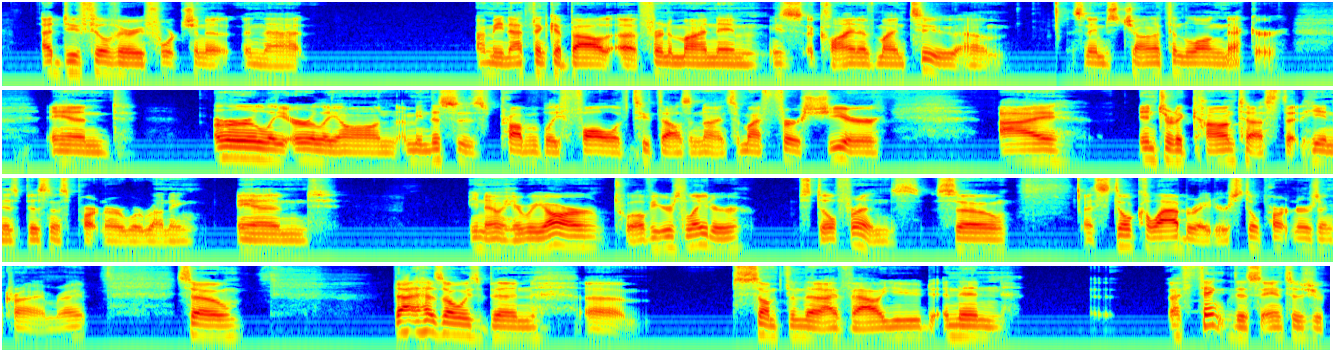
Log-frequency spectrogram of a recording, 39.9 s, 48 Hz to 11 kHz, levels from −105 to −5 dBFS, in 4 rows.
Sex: male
